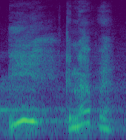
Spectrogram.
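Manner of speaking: high, surprised teasing voice; amazed classmate. Retold or imitated. Classmate at the reunion, marvelling at how young he looks. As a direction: act the astonished old friend.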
